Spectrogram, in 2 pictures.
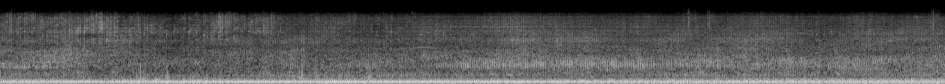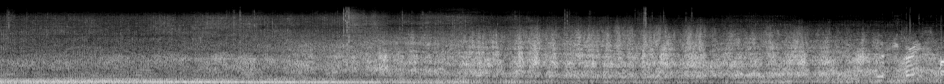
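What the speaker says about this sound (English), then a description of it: "Final pass then, coming up for the hunting Jet Provost T3A of the Newcastle Jet Provost Group." A Hunting Jet Provost T3A jet trainer makes a flypast at an airshow, its loud engine roar building then sweeping into a rushing, hissing wash as it passes nearby, with a commentator speaking over the sound.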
